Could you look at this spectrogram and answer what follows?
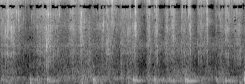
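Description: Gloved hands squeezing and kneading ground pork mixed with dried herbs in a glass bowl, in irregular strokes about twice a second.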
